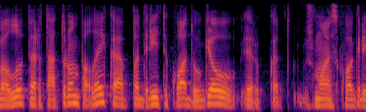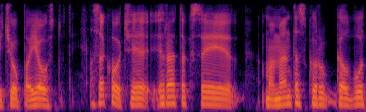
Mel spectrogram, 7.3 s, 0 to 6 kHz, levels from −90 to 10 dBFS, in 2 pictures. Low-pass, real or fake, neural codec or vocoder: 5.4 kHz; real; none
